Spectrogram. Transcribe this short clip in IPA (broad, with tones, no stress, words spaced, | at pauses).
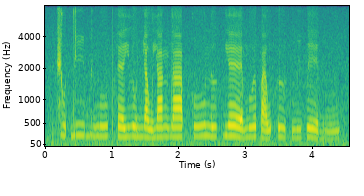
t͡ɕuː˧˩t̚diː˧ bi˧˩ŋuː˩˧pʰɛː˩˧jlu˧˩ ɲa˧˩w ja˧˥ŋ daː˧p̚kuː˧˥nɯː˧˥k̚ jɛː˥˨ mu˧˥ə̯pa˩˧w hɯː˥˨k̚ mi˧peː˥˨ buː˩˧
